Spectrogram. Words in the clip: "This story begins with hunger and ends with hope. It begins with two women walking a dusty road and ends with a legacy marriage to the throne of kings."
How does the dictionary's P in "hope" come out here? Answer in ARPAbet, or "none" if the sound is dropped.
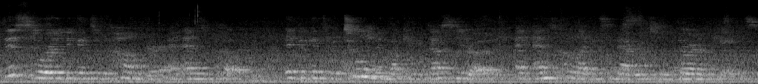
none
